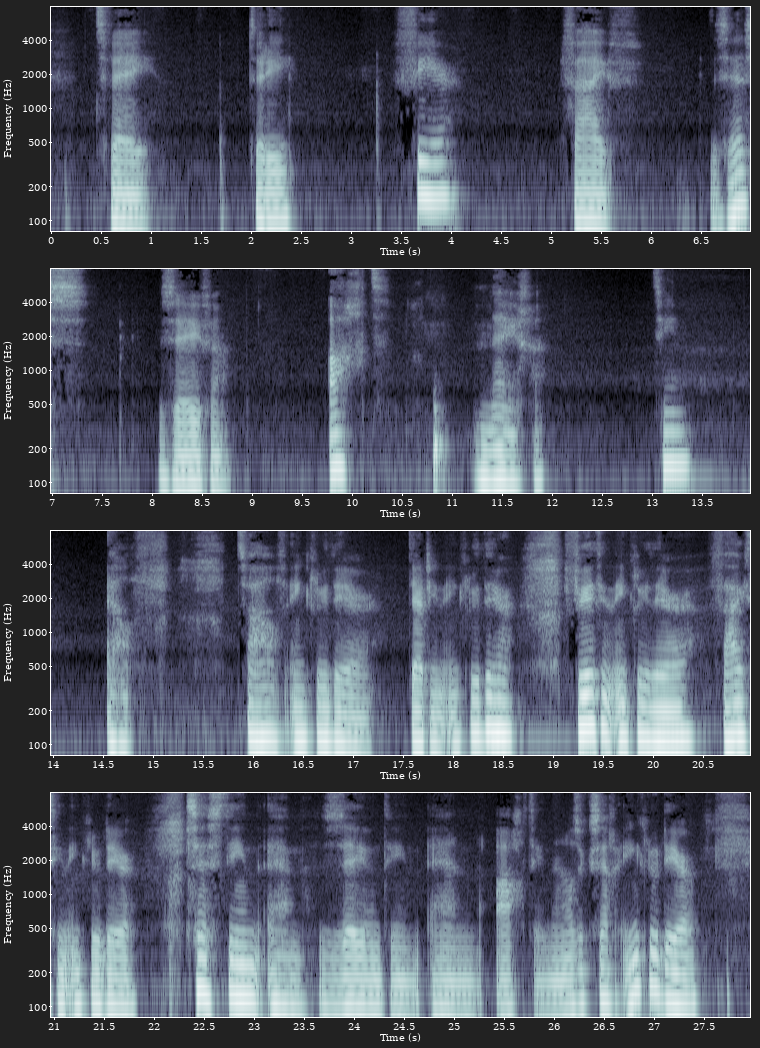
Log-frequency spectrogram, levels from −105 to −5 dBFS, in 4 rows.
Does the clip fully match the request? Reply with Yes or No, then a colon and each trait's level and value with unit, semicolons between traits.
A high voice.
No: low, 105 Hz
